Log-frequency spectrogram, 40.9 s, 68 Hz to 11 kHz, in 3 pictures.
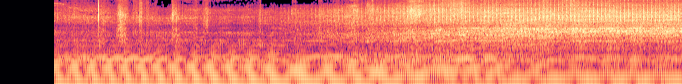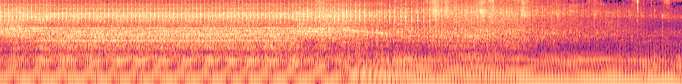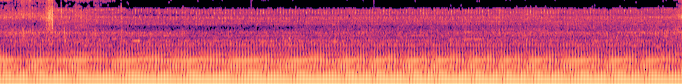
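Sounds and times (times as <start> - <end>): car engine rattling clatter: 1.1 - 40.9.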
